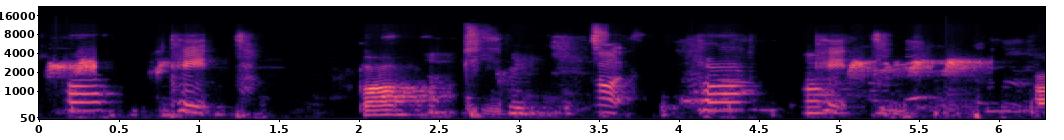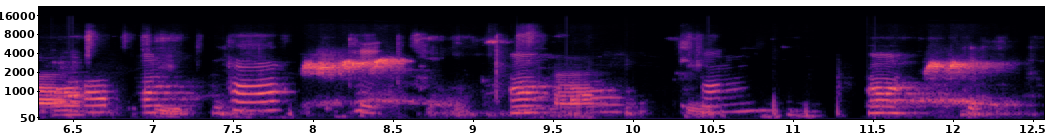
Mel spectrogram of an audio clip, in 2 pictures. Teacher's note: Pocket ra hơi không phải cờ đâu ạ.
